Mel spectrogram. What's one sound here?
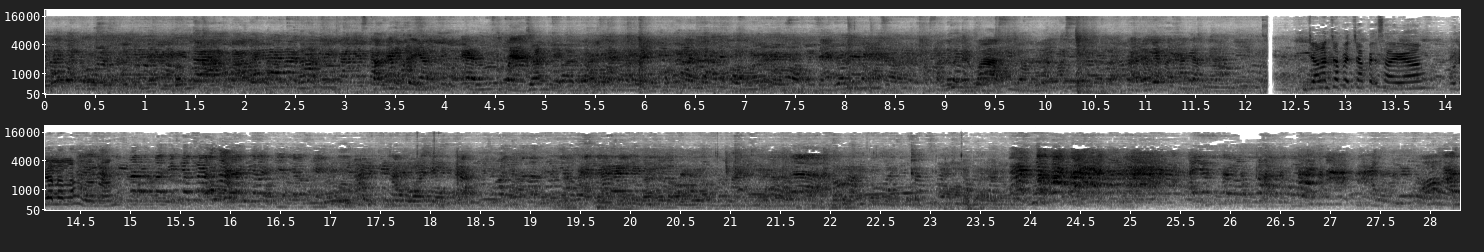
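A crowd of people chatter loudly all around.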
